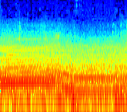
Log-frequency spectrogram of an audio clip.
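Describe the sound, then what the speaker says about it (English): An SUV engine accelerates smoothly in eco mode, a close steady hum that rises slightly in pitch and then settles as the transmission shifts. "Transmission shift smooth, the engine smooth."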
